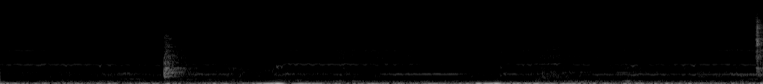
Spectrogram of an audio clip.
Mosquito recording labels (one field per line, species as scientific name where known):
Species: Anopheles funestus s.s.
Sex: female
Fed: unfed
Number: one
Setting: cup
